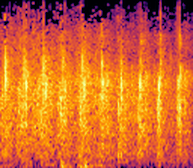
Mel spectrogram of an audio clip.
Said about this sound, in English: Come on with me, saints, clap, because it's going to be good news for you. Come on and clap your hands.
